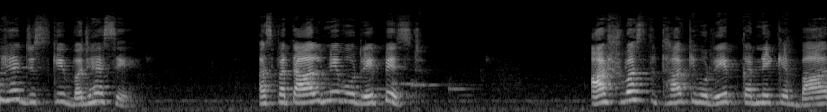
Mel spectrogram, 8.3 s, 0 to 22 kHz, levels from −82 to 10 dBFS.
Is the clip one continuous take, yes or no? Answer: yes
